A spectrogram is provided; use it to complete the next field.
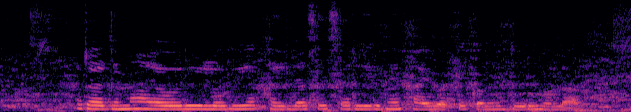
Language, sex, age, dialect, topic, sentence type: Bhojpuri, female, 18-24, Southern / Standard, agriculture, statement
